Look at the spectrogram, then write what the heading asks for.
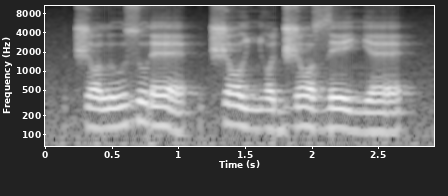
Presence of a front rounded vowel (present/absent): absent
